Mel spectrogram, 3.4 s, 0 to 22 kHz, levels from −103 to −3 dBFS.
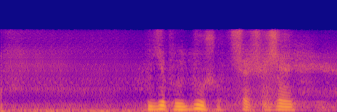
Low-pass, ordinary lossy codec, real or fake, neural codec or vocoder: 7.2 kHz; none; fake; codec, 24 kHz, 0.5 kbps, DualCodec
